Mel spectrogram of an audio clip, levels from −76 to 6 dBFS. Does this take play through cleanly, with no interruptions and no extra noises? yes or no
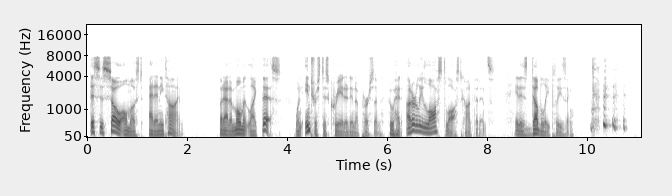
no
